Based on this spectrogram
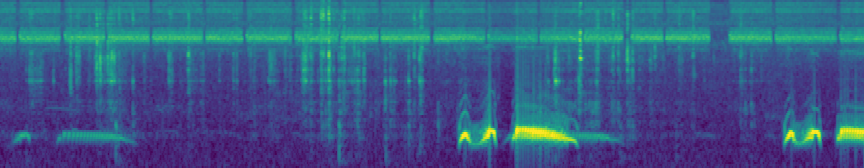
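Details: Spotted dove, a wild-caught and very persistent bird, calling: quiet low coos, then a loud double-pulsed note and a long falling coo, the phrase starting again at the end.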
